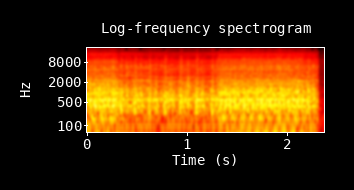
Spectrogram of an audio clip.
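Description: A sewing machine runs nonstop as it stitches fabric for a multi-colored scrunchie, a loud, close, rapid mechanical whir that cuts off abruptly at the very end.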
